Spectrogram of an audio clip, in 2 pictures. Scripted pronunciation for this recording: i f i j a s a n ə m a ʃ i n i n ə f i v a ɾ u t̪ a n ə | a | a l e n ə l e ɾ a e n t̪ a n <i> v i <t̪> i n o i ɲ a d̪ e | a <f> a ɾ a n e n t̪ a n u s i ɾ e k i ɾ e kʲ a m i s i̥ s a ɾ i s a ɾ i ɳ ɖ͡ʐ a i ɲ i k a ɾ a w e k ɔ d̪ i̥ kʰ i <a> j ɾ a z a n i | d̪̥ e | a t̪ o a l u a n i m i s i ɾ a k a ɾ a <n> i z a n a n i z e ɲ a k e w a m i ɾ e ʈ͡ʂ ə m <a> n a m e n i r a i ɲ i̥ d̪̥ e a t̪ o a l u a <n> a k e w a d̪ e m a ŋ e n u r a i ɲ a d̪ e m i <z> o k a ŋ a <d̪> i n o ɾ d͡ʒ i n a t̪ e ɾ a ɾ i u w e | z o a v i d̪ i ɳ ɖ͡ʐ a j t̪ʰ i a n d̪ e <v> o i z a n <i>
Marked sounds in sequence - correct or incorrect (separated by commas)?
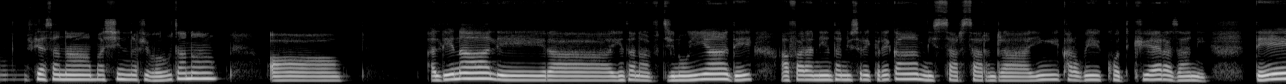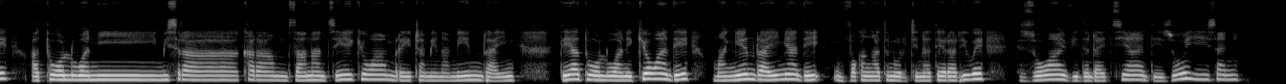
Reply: incorrect, incorrect, correct, correct, incorrect, incorrect, correct, incorrect, incorrect, incorrect, correct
